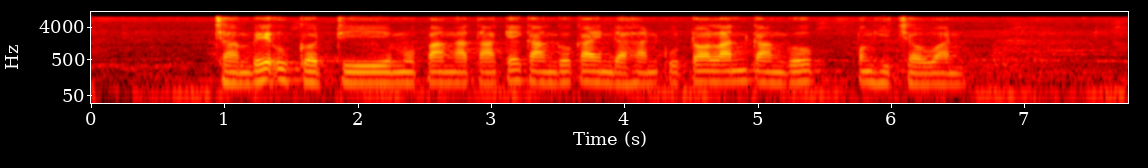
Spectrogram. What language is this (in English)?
Javanese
